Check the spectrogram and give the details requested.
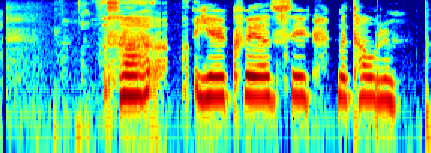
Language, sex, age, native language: Icelandic, female, 10, Icelandic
